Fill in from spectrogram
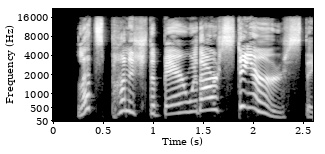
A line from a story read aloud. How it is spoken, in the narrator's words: they cried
